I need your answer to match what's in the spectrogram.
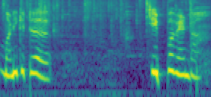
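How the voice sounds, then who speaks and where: A protective elder sister. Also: female voice, high-pitched, fairly even intonation, a little slow. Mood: soothing. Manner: soothing, firm. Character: older sister-figure, calm, protective. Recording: drama scene with loud music.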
